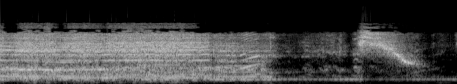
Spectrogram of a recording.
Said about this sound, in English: Here comes a car. No, wait! Stay on this side. He's going around you.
